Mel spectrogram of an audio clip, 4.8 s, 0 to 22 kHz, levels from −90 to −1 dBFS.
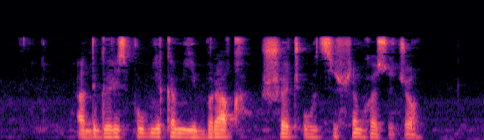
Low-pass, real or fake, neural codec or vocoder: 7.2 kHz; real; none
